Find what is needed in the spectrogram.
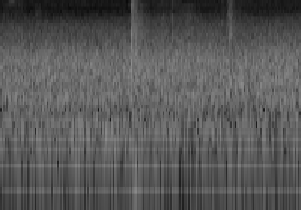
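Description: Steady fan-like room hum, with a single faint click a little under a second in.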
